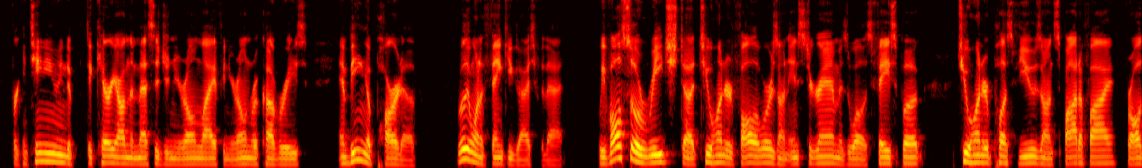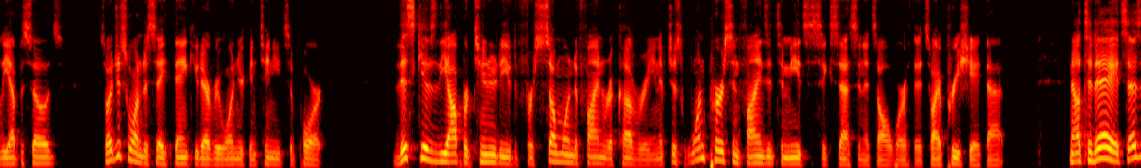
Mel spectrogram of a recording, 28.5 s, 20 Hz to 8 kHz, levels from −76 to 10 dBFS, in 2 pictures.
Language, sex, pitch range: English, male, 100-130 Hz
